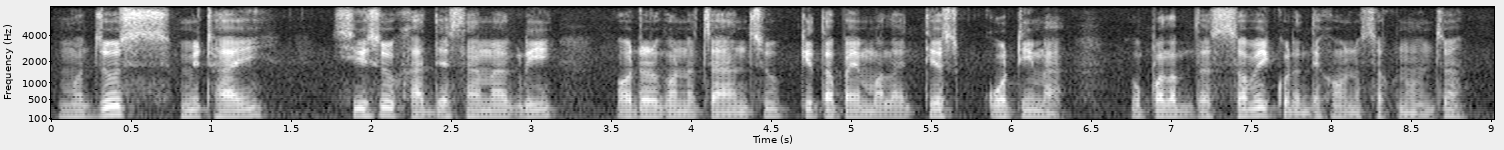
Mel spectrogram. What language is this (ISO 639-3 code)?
nep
